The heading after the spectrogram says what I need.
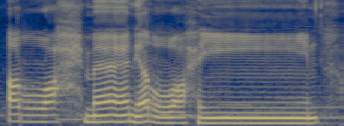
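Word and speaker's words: الرحمن الرحيم: আরেকটা আওয়াজ তেলাওয়াত করছি আর রহমানির রাহিম আর রহমানির রাহিম অর্থাৎ প্রথমে আর র আর মোটা মোটা হবে হা গলার মাঝখান থেকে উচ্চারণ হবে আর মা এখানে র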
